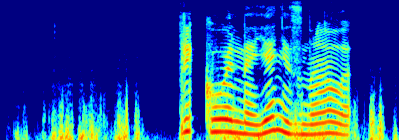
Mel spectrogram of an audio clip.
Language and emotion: Russian, positive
